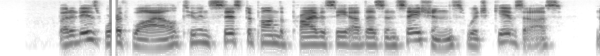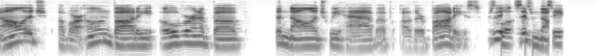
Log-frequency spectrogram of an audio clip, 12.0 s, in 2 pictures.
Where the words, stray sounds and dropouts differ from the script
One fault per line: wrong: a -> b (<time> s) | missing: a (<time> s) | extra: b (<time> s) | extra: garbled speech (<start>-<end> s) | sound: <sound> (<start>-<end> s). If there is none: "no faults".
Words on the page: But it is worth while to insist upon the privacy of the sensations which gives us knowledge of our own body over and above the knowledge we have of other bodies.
sound: dropout (1.1-1.2 s)
extra: garbled speech (10.9-11.6 s)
